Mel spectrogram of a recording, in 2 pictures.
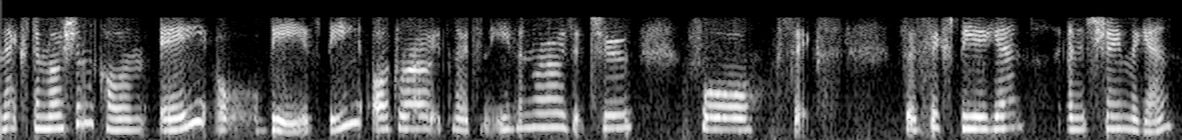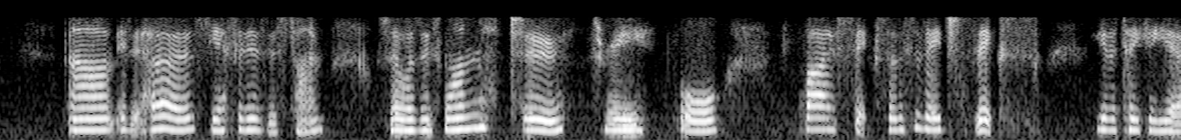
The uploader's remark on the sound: Takes your calls for healing live today!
